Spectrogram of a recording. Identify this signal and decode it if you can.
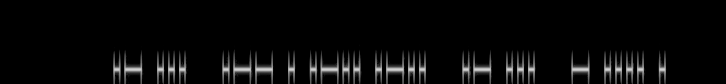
Morse code, heard as a keyed tone, about 22 wpm, 700 Hz. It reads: AS WELL AS THE
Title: Sets of 4 Words 22wpm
